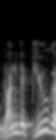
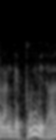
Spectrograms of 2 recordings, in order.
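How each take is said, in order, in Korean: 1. 마지막 음절은 'byu'로 발음돼요. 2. 마지막 음절은 'bu'로 발음돼요. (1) "랑데뷰가 아니라"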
